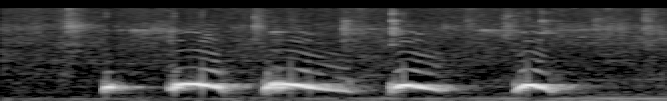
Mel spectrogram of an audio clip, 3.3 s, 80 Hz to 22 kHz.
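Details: Spotted dove giving its lure call with the uncommon 'kuk 2 and kuk 3' ending: five hollow coos, a quick opening note, two long falling coos, then two shorter rounded ones.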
